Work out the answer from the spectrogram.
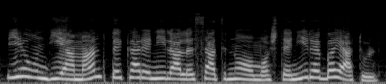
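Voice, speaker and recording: A woman's voice: high-pitched, dark tone, clean tone, no room sound, voice pushed up, natural voice. Woman voicing a grumbling greedy innkeeper. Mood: scheming. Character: greedy, wavering old male innkeeper.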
